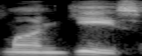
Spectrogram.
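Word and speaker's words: mongooses: pretty cool and I really liked how he totally mispronounced the mongus uh plural which is of course monges I don't care what Bungie or 343 say that's what the dictionary says because I also had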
